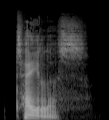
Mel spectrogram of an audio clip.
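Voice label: "talus", British English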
